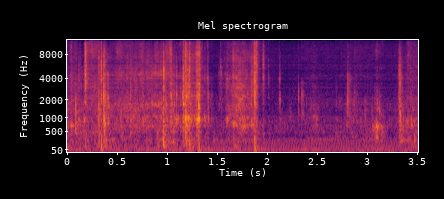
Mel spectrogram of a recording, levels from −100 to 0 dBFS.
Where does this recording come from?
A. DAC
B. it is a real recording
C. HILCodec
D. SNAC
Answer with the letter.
C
